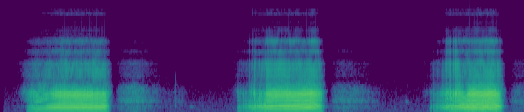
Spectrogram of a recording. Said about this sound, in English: It's so quiet and still, except for a strange, sleepy growl that sounds like a chainsaw chopping through jello.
